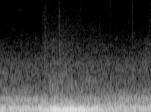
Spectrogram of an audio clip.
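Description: Steady low engine and road rumble from inside a moving car, swelling briefly in the middle as another vehicle is overtaken; no voices.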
